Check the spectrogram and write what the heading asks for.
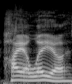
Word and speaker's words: Hialeah: Hialeah. Is that how you pronounce that? Hialeah? Yeah, in South Florida.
